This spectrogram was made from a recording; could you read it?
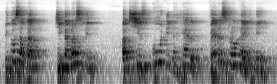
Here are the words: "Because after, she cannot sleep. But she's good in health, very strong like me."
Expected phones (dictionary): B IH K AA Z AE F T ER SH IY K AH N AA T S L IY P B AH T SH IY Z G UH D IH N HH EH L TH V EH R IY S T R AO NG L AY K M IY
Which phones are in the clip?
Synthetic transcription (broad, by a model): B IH K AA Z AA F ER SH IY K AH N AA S L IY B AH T SH IY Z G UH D IH N HH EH L V EH R IY S T R AO NG L AY K M IY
